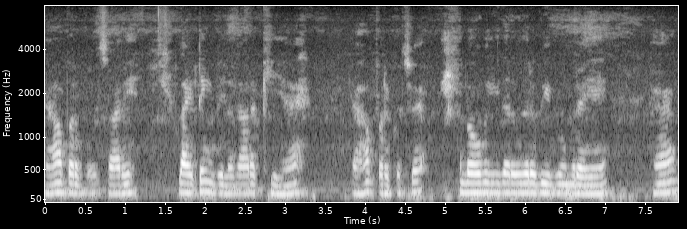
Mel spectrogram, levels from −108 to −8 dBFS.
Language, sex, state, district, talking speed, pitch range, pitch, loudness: Hindi, male, Haryana, Rohtak, 150 wpm, 135-145 Hz, 140 Hz, -18 LUFS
